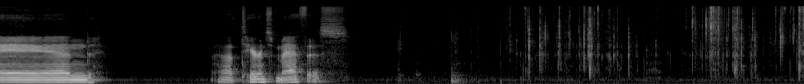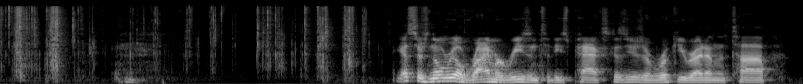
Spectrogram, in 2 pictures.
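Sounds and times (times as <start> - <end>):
foil card pack crinkling: 4.7 - 12.0.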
